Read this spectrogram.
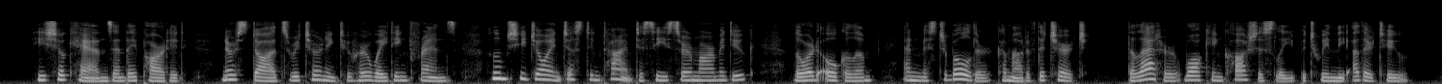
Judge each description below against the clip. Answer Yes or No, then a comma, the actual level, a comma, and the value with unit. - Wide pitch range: No, average, 3.8 semitones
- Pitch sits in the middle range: Yes, medium, 180 Hz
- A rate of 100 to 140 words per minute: No, average, 170 wpm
